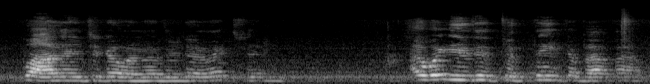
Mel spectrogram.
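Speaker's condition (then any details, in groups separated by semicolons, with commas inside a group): Cerebral palsy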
